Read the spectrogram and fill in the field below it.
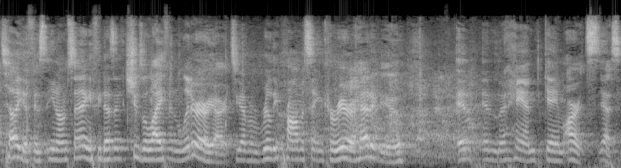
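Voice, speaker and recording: A woman's medium-pitched voice at a fairly quick pace, with ordinary pitch variation and hardly any pauses, over noticeable background noise. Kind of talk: event host introduction.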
